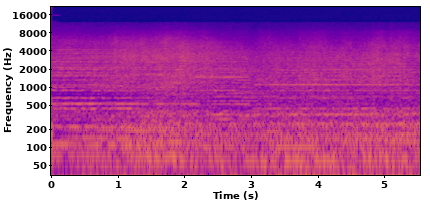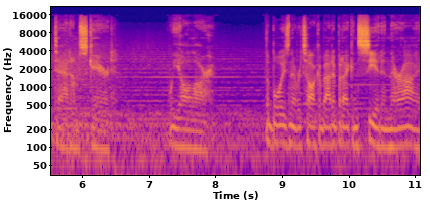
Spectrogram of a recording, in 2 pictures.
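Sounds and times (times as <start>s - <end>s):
propeller aircraft engines droning: 0.0s - 11.0s.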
